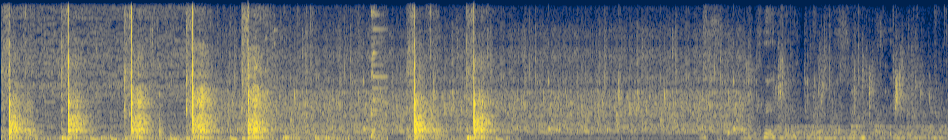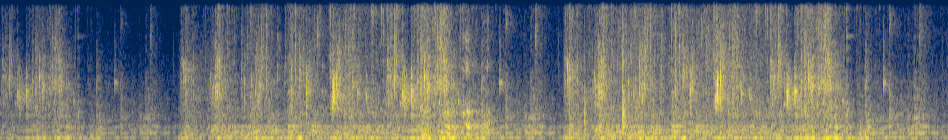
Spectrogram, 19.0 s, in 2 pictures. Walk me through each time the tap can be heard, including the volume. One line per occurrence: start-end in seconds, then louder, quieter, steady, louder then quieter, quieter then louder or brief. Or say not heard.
0.0-18.9 louder.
